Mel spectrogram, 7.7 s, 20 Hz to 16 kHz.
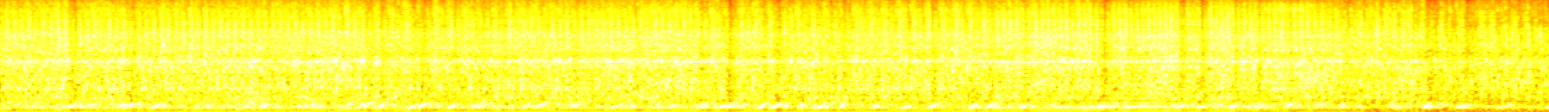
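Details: Even two-stroke putter with a slight tone change near the end: 1994 Johnson 6hp outboard with thermostat removed, pumping good water, running fine while shifting between forward and reverse.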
